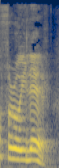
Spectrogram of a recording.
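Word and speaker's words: Freuler: بعد از حضورت که یه مدتی هست میبینمش تو آتالانتا خیلی هم دوست دارم تلفظ چیزی ولی دیدم گزارشگر انگلیسی میگه فرویلر حالا دیگه درست و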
